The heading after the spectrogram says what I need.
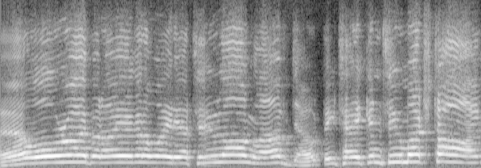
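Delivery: thin, high-pitched shout. Calling to someone who asked for a few more minutes, reedy voice shouting over din. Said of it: "a reedy voice uh, shouting over the din".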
